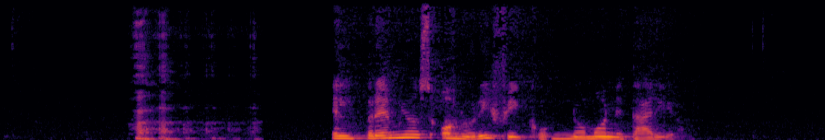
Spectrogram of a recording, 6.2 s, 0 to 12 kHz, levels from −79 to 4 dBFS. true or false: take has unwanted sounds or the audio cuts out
true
